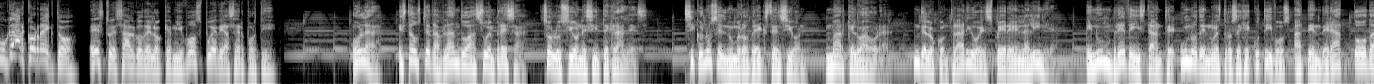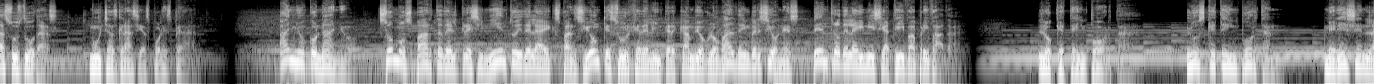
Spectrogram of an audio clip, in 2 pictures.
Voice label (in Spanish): locutor mexicano; mexico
